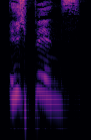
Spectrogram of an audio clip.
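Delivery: loud, proud booming announcement; booming reveal. Acted. Jesus announcing himself to the scared disciples, booming. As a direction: boom it out like a big reveal.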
